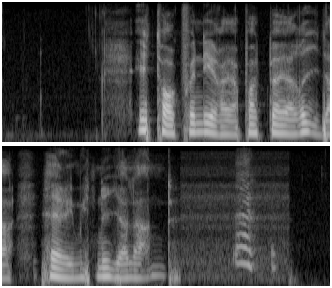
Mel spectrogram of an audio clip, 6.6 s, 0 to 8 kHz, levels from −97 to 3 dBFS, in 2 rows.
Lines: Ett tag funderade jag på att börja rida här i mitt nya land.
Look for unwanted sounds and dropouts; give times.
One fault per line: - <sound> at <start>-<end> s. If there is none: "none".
- laugh at 5.6-6.0 s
